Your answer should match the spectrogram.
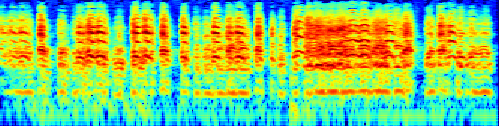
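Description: Geese honk and cackle loudly in a rapid, overlapping chatter, with short bursts giving way to a sustained noisy stretch midway before the calls break up again.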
